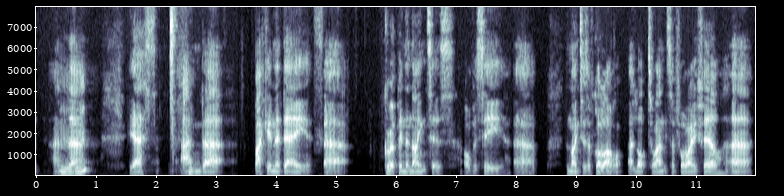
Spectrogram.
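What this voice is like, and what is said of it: West Country English accent. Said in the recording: “I am originally from Bristol in the West Country. You can probably tell from the accent.”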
